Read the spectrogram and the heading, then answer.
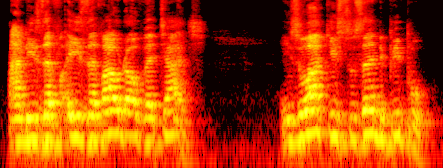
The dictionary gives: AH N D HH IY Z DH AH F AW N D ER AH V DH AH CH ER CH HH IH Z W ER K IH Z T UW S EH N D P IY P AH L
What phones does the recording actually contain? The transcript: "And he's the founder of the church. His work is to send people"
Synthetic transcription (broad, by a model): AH N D HH IY Z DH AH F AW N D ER AH V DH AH CH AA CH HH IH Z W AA K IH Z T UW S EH D P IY P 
